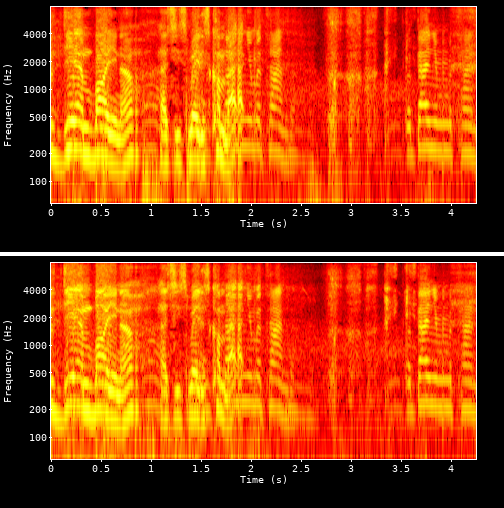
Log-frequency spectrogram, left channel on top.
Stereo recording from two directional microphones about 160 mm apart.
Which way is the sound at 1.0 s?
40° left (ahead or behind).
